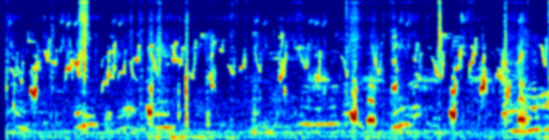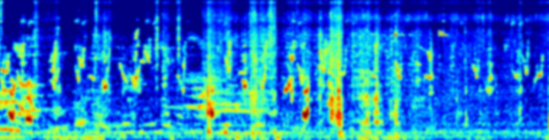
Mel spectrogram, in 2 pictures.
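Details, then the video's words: Grey francolin chicks feeding: scattered thin chirps and short soft clucks at irregular intervals, mixed with frequent clicks, tapping and rustling. "irani teetar chicks feeding, bhura teetar k bachay"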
